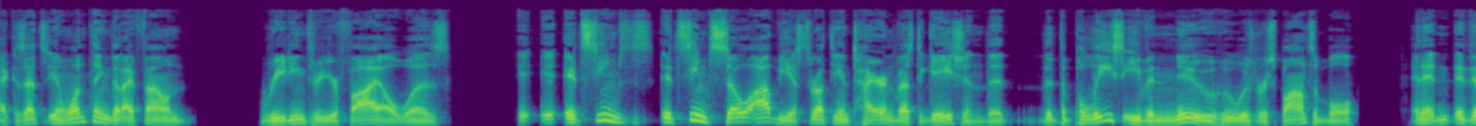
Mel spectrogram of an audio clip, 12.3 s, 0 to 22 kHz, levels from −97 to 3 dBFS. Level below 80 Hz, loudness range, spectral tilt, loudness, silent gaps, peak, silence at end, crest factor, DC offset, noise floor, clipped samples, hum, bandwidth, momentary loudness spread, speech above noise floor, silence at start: -46 dBFS; 3 LU; -4.5 dB/octave; -16 LUFS; none; 0 dBFS; 0 s; 16 dB; under 0.1%; under -90 dBFS; under 0.1%; none; 16.5 kHz; 8 LU; over 74 dB; 0 s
